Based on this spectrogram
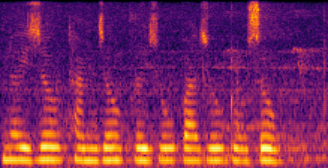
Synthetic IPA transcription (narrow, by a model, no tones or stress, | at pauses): nəjzɯwtʰamzɯwpɾɯjzowpazɯwdɔzɯw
